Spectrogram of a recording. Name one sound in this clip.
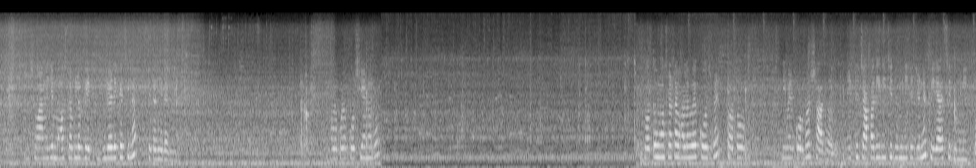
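A wooden spoon scrapes and stirs in a metal pan.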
